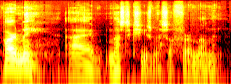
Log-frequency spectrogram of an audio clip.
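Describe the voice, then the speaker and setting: A man's voice: deep voice, sing-song, a little fast, creaky, darkish tone, full character voice. A man voicing a polite, wry supernatural being who passes as human, courteous and understated, in a story reading. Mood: wry, apologetic.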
